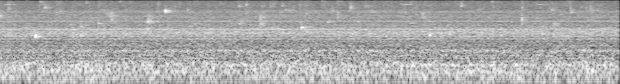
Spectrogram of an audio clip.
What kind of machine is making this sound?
pump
